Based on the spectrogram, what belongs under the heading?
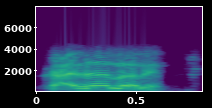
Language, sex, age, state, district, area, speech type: Marathi, male, 18-30, Maharashtra, Hingoli, urban, conversation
